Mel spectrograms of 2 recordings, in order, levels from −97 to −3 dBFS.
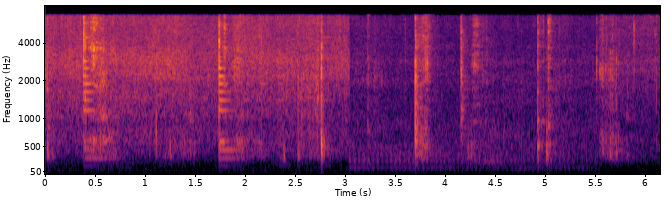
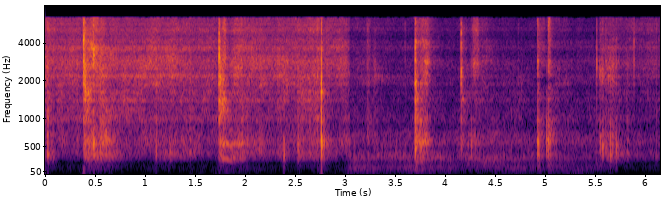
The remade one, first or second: second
